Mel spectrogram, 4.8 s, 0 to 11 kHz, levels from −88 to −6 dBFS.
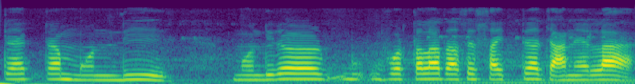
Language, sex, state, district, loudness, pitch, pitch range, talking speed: Bengali, female, Assam, Hailakandi, -17 LUFS, 200 Hz, 185-210 Hz, 100 wpm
